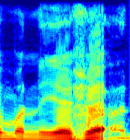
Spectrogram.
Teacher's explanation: memasukkan nunnya kepada huruf ya dan hukumnya yaitu idgham bighunah. Kemudian pada lafal yasyau, pada lafal sya di sini ada bacaan mad wajib muttasil, yaitu mad yang terjadi apabila ada mad thabi'i.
